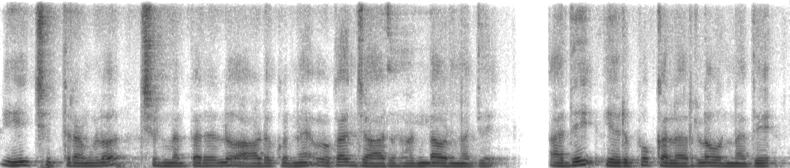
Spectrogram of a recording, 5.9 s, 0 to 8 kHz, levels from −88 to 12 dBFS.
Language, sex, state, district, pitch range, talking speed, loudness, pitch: Telugu, male, Telangana, Hyderabad, 125-140 Hz, 140 wpm, -15 LUFS, 130 Hz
